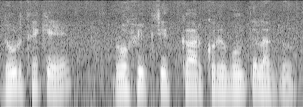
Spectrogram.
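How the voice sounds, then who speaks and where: A man's voice: a little high, fairly even intonation, moderate pace, darkish tone. A man narrating a scripted folk tale as storyteller. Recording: faint hiss and rain noise.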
